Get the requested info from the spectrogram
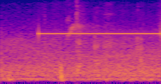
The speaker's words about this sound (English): My ear is ringing. Yeah, mine too.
